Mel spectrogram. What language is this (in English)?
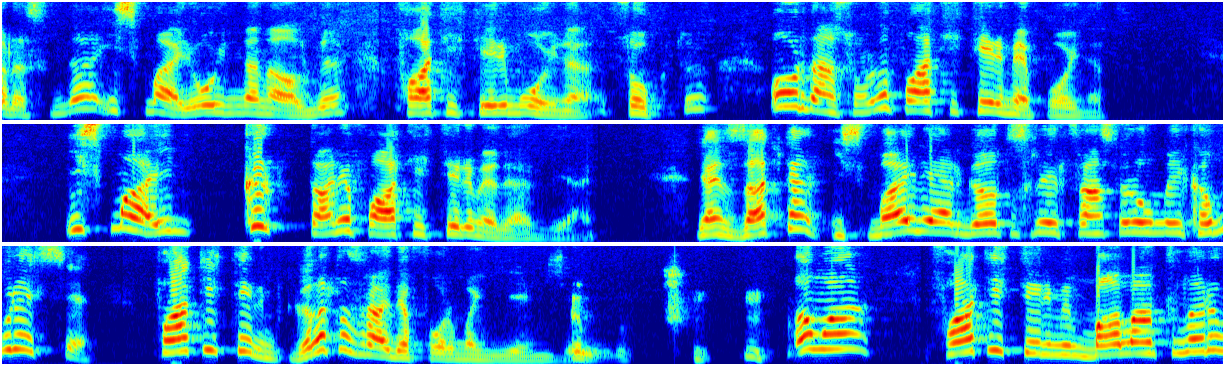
Turkish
